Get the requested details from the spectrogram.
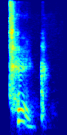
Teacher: Theoretically, perfectly, the T is louder than the K. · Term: stressed and unstressed consonants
